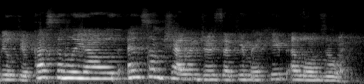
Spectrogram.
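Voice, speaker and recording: A woman with ordinary pitch variation, amid noticeable background noise and audible room echo. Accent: Ukrainian. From Ukraine. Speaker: web developer, conference speaker. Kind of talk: conference talk.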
